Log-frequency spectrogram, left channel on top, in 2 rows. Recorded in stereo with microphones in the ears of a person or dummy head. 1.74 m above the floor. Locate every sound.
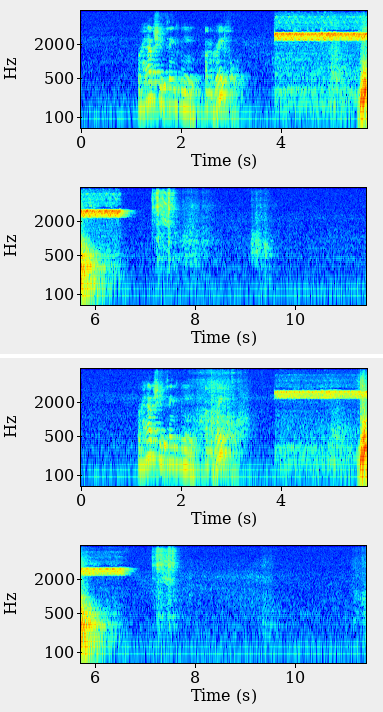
1.1 s a man speaking: centre (ahead or behind), 2 m
3.9 s an alarm: 60° left (ahead or behind), 1.4 m
5.5 s a whoosh: 55° right (ahead or behind), 1.6 m
7.1 s a camera shutter: 30° left (ahead or behind), 3.5 m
